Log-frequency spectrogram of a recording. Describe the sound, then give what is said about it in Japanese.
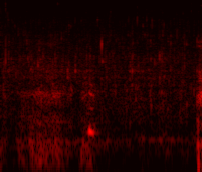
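Skin being scrubbed with shower oil: a steady, quiet wet swishing with a faint watery hiss, broken by two short squeaky chirps, with no voices. “ゴシゴシ鳴ってます。意外な音しますよね。”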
